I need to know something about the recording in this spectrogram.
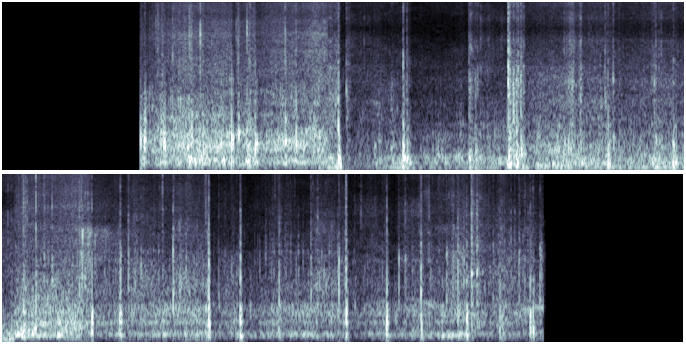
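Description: A skateboard rolls over concrete.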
